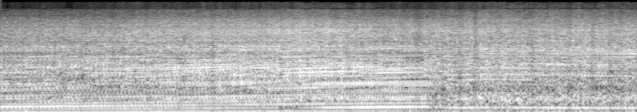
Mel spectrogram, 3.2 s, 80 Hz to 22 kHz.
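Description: A BMW GS 1250 motorcycle accelerates hard to overtake, its engine note loud and steady and close by, with the pitch climbing and then settling.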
